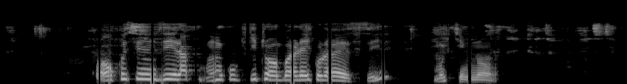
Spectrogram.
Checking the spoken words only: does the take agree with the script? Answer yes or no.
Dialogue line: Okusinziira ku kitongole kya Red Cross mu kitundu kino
no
